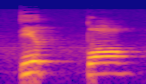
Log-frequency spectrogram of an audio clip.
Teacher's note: Now ta is light, but the ta with the shadda, heavy letter.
